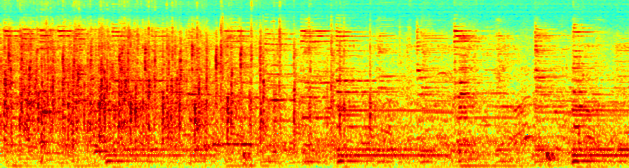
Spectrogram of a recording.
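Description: Plucked guitars playing an instrumental interlude between sung verses of improvised rhymed singing, dense and busy at first, then thinning to separate held notes.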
